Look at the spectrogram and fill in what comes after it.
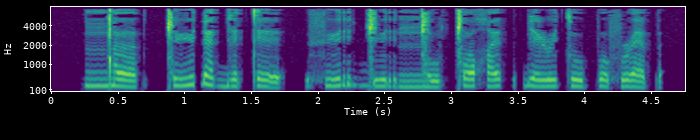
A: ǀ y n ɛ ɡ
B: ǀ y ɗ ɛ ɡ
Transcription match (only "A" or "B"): B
